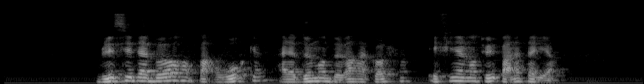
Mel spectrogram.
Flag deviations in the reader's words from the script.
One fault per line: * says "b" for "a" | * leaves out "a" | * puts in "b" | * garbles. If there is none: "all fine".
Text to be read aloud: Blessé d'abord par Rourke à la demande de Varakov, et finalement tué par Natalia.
all fine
